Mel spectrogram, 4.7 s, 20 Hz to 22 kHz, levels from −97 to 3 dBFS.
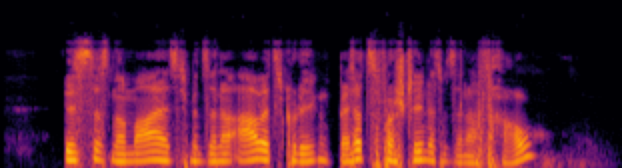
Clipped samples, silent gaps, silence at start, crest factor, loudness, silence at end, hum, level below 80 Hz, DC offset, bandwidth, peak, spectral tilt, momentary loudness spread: under 0.1%; none; 0.5 s; 16 dB; -22 LUFS; 0.65 s; none; -46 dBFS; under 0.1%; 9.6 kHz; -6 dBFS; -5 dB/octave; 8 LU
